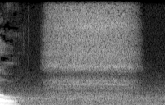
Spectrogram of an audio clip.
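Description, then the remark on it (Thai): A brief voice fades out, then a long, steady hiss of air drawn in through the nose fills about a second and a half before stopping, moderately loud; an in-breath in a guided breathing exercise chanting Buddho, Dhammo, Sangho. “หายใจออก หายใจเข้า”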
